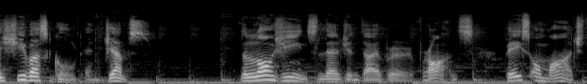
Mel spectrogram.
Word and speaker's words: Longines: S at the end of Longine is silent, so do not pronounce it Longine. Let's talk about Longines Legend Diver Bronze.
